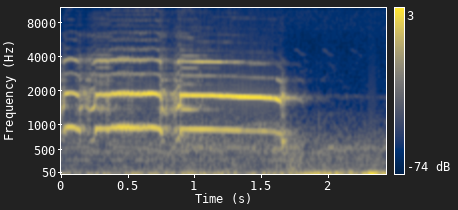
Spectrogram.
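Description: A rooster lets out one loud crow lasting under two seconds, its voice breaking near the end, followed by faint, soft clucking from hens.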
